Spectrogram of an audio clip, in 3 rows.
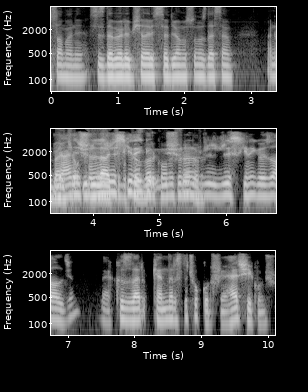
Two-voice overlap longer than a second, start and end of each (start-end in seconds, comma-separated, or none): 3.4-5.7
